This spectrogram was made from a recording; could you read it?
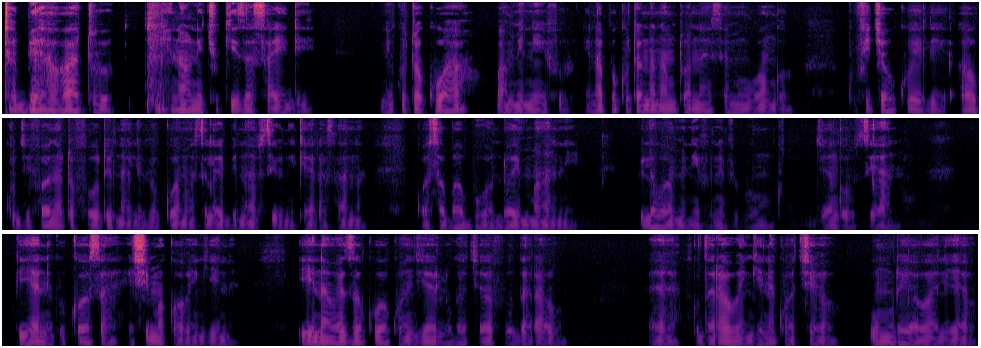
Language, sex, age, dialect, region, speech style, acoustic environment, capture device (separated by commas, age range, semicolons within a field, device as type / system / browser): Swahili, male, 18-24, Kenya - Nairobi Sheng-influenced, Kenya, relaxed, silence, mobile / Linux / Chrome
